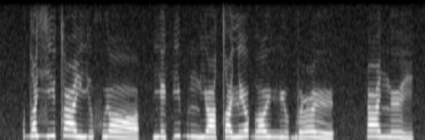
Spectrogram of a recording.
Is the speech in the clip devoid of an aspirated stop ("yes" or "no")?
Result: yes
